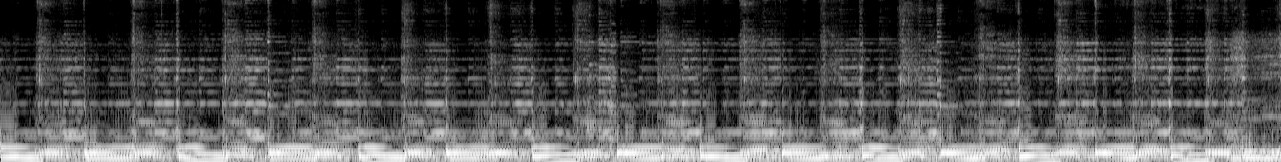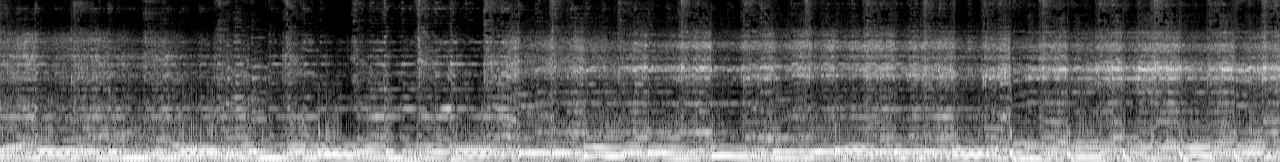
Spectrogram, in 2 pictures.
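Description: Loud Greek dance-mix music with plucked strings over a steady beat, played over loudspeakers; the arrangement changes about halfway through.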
